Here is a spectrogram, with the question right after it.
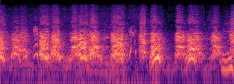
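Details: Cane Corso barking as a visitor arrives at the gate: harsh barks in rapid, irregular bursts of about one per second, mixed with people talking and calling out greetings.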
